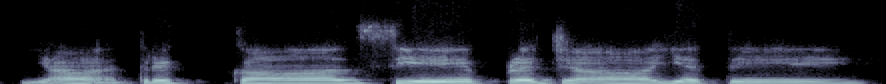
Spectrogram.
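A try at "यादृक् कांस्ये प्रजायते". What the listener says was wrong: Yes.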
